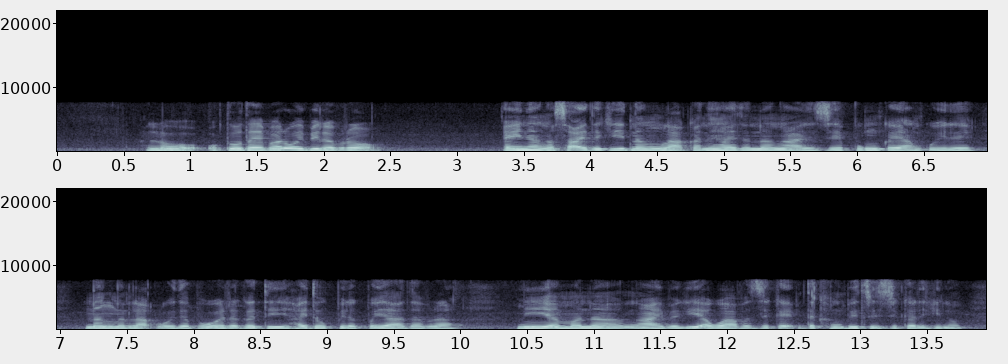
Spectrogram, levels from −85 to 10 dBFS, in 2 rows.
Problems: low volume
